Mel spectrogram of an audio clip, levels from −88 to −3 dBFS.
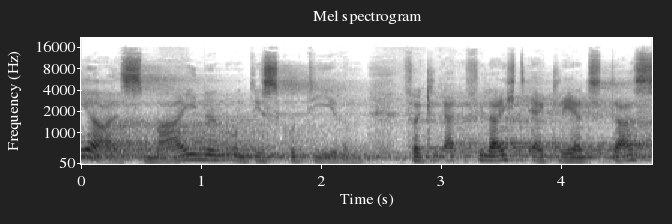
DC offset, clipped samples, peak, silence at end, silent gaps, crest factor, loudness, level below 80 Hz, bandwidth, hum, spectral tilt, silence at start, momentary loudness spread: under 0.1%; under 0.1%; -6 dBFS; 0 s; none; 16 dB; -22 LUFS; -62 dBFS; 16 kHz; none; -3 dB/octave; 0 s; 10 LU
